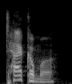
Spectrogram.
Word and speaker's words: Tacoma: I think it's cooked beans, first off, it's pronounced Tacoma.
